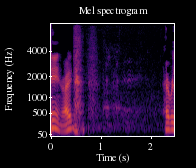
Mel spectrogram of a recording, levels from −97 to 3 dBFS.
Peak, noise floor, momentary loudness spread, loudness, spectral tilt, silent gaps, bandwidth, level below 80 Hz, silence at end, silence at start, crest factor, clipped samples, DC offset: -22 dBFS; -74 dBFS; 23 LU; -40 LUFS; -5.5 dB/octave; none; 8 kHz; -84 dBFS; 0 s; 0 s; 20 dB; under 0.1%; under 0.1%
